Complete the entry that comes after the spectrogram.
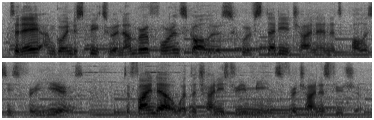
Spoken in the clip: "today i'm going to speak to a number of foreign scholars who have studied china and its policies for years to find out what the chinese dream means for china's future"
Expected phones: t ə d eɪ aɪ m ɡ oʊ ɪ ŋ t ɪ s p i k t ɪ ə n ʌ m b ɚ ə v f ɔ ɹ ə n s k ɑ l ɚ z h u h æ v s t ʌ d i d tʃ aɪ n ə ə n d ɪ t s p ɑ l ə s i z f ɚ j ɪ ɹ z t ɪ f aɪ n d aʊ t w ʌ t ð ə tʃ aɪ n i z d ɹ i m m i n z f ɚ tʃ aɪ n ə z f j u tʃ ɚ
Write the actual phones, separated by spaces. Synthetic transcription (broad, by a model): t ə d eɪ aɪ m ɡ oʊ ɪ ŋ t ɪ s p i k t ɪ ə n ʌ m b ɚ ə v f ɔ ɹ ə n s k ɑ l ɚ z h u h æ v s t ʌ d i d tʃ aɪ n ə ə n ɪ t s p ɑ l ə s i z f ɚ j ɪ ɹ z t ɪ f aɪ n d aʊ t w ʌ t ð ə tʃ aɪ n i z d ɹ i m m i n z f ɚ tʃ aɪ n ə z f j u tʃ ɚ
